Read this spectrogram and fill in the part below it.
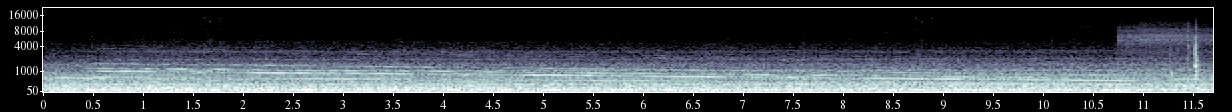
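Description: An electric train's motors whine, slowly falling in pitch as the train slows.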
